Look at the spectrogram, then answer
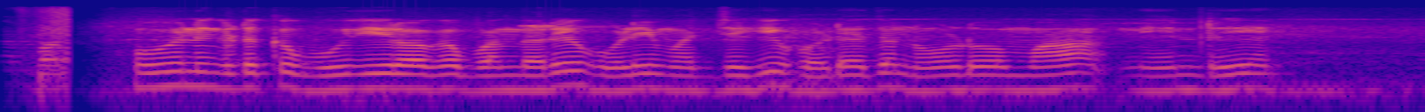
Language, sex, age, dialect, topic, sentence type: Kannada, male, 18-24, Northeastern, agriculture, question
